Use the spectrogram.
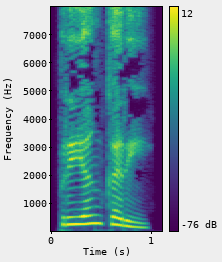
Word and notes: ಪ್ರಿಯಂಕರಿ: Kannada

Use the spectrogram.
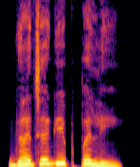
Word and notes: ಗಜಗಿಪ್ಪಲಿ: kannada

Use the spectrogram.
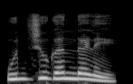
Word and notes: ಉಜ್ಜುಗಂದಳೆ: Kannada

